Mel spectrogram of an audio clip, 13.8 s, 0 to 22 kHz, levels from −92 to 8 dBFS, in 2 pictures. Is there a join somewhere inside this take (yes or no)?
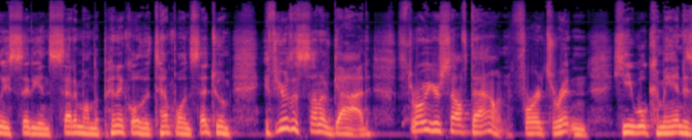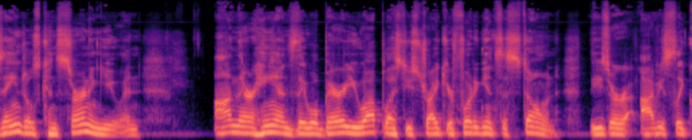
no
